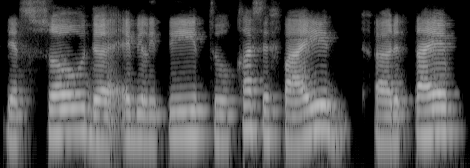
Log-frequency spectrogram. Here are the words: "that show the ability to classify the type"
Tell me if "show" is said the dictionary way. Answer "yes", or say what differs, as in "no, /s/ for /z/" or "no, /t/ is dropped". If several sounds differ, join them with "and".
no, /s/ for /ʃ/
